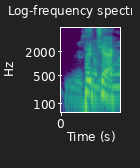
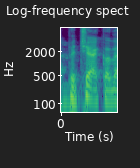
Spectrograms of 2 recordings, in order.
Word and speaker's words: Pacheco: He got some big receptions down, and then they went with Pacheco. I think that's how it's pronounced. Their running back. – They have Pacheco or Pacheco. Like that. Yeah, Pacheco. That sounds right.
